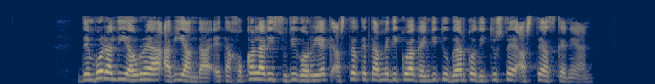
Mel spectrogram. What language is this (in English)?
Basque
